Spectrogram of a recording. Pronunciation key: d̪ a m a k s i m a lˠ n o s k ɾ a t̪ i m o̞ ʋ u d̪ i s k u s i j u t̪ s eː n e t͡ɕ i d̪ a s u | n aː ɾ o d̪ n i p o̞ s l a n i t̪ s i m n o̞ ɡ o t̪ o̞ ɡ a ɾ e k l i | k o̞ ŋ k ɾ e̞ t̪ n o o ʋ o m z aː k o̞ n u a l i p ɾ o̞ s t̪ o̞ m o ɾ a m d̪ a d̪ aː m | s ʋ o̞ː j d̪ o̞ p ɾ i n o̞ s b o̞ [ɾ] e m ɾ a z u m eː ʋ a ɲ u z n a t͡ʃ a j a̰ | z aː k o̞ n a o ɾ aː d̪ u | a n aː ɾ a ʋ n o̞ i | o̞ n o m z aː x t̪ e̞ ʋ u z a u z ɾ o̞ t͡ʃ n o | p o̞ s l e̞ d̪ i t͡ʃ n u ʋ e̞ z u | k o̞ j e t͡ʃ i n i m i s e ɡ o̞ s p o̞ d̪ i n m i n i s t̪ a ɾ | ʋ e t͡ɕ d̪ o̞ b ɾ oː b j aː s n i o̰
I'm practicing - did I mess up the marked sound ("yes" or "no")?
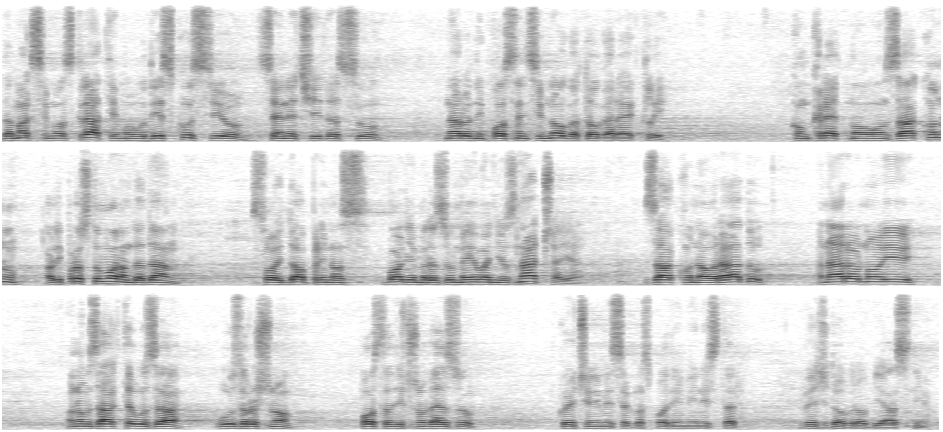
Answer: yes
